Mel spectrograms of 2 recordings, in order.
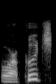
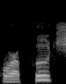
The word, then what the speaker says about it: Oropouche: Oropouche is probably the closest way to properly pronounce it based on the Arawak language.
